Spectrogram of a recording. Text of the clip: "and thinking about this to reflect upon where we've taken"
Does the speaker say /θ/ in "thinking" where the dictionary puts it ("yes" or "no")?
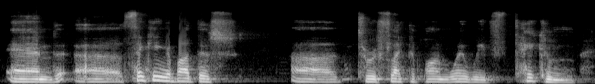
yes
